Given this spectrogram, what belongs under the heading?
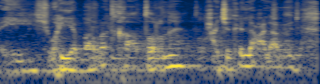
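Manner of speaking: whispered aside. Retold or imitated. Wife coaxing her husband privately, whispering. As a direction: lean in and whisper it like a confidant.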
